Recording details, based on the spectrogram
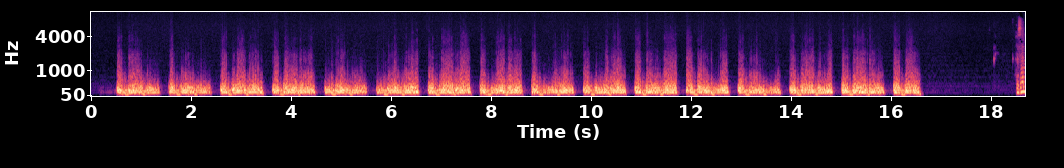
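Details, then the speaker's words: Teaching case: harsh scratchy sound, closer to scratching than a murmur, filling nearly each whole cardiac cycle, about 58/min, unrelated to systole or diastole; atypical in quality but typical in timing; pericardial friction rub. "ده بيبقى بيريكارديال راب. هنسمع دلوقتي راب، وإن كان مش تيبيكال في الكواليتي لكن تيبيكال في التايمينج."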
